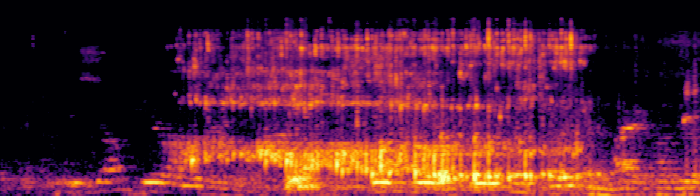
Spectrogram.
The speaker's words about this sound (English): Wow, so, you're really um, you're really pouring there, aren't you?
